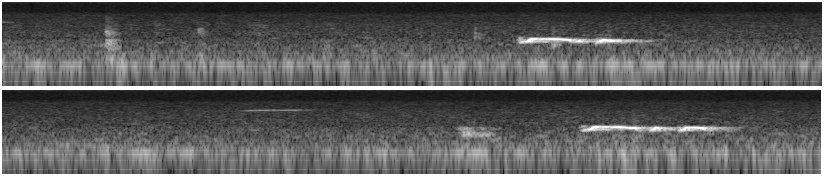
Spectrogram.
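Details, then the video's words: Cemani zebra dove's song: two brief, rippling coo phrases, the second about four seconds after the first, against quiet surroundings, a low electrical hum and a faint distant chirp. "Perkutut Cemani Manggung Jos Suara Adem"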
